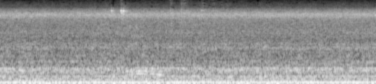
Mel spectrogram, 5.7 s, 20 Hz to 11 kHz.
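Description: Keeway KLight 202's single-cylinder carburetted engine idling steadily, a constant low hum, while its carburettor is being adjusted.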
